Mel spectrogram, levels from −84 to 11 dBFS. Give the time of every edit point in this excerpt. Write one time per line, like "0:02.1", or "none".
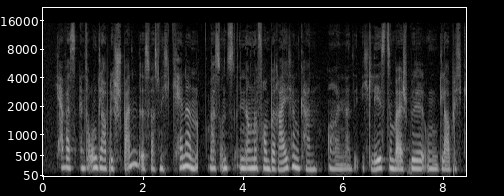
0:02.3
0:03.1
0:05.6
0:06.3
